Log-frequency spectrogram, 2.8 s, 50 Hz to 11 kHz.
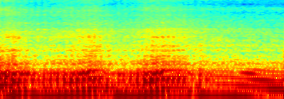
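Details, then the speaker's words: Ford Escort Mk3 XR3i under restoration, just started cold: uneven lumpy beat with occasional stumbles while warming up, settling somewhat; slight misfire on warm-up, owner plans to check the dirty spark plugs. "to have a slight misfire on warm up so i need to have a look into that and just check all the plugs and look dirty but it's okay on idle you can hear there is a misfire there"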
